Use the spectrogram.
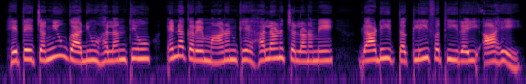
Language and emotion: Sindhi, neutral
